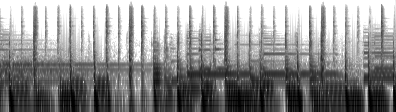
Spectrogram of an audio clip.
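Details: Rhythmic strummed guitar music with a steady beat and bass, and no animal voice.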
